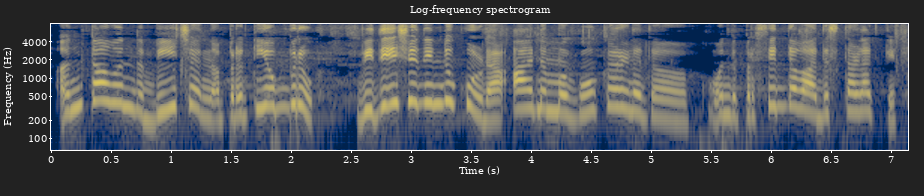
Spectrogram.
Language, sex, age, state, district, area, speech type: Kannada, female, 18-30, Karnataka, Uttara Kannada, rural, spontaneous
